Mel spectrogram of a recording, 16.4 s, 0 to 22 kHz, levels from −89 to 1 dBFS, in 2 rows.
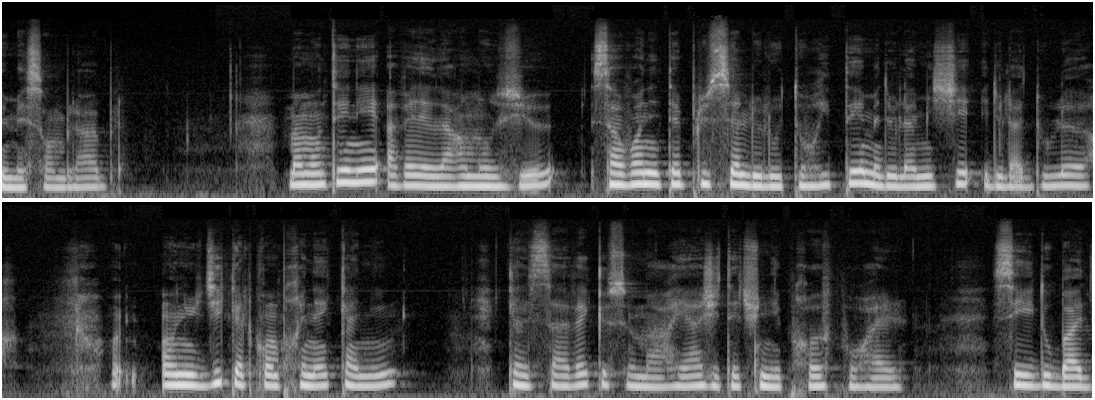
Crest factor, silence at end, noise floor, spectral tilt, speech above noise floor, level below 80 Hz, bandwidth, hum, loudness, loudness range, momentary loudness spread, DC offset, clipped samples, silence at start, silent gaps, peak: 16 dB; 0 s; -53 dBFS; -6.5 dB/octave; 34 dB; -50 dBFS; 13.5 kHz; none; -20 LUFS; 5 LU; 13 LU; under 0.1%; under 0.1%; 0 s; none; -4 dBFS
